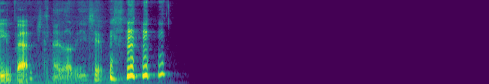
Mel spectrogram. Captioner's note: giggling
